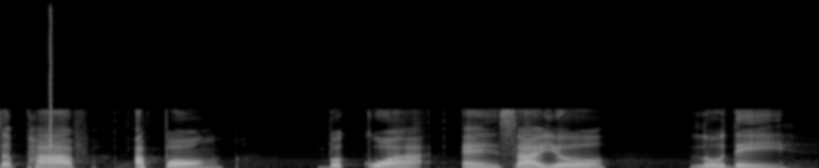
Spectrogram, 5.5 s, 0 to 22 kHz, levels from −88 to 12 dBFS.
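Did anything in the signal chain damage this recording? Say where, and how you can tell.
Yes. At 0.34 s a sharp snap sits on top of the speech, peaking around -5 dBFS. It is an electrical switching spike, likely picked up in the analogue wiring. A nearby switch or discharge arcs, and the line carries that burst.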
